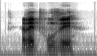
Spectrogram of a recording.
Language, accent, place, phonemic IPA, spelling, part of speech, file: French, France, Lyon, /ʁe.pʁu.ve/, réprouver, verb, LL-Q150 (fra)-réprouver.wav
- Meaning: to reprove, condemn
